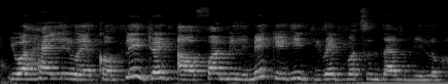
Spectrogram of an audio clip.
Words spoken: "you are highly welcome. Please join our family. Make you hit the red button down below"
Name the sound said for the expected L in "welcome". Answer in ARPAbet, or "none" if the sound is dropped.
none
